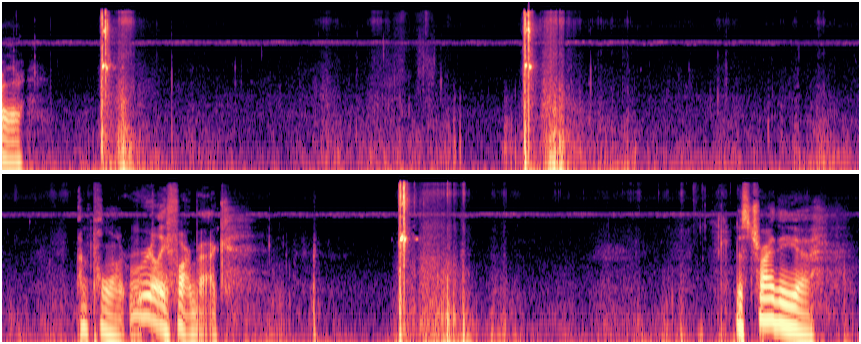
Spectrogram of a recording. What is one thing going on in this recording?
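A rubber band snaps as a toy is launched into the air.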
